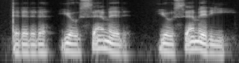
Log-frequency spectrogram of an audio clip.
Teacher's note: The T is pronounced with a fast D.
